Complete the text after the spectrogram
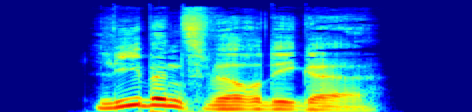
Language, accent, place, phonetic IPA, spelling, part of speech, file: German, Germany, Berlin, [ˈliːbənsvʏʁdɪɡə], liebenswürdige, adjective, De-liebenswürdige.ogg
- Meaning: inflection of liebenswürdig: 1. strong/mixed nominative/accusative feminine singular 2. strong nominative/accusative plural 3. weak nominative all-gender singular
